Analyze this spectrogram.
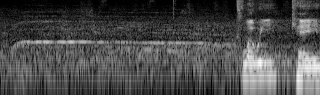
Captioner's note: students cheering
